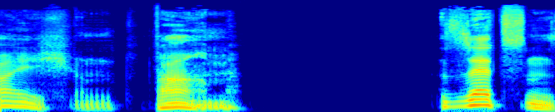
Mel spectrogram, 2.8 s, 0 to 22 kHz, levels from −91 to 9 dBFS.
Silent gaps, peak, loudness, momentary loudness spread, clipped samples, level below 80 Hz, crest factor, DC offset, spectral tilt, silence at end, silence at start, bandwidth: none; -2 dBFS; -21 LUFS; 21 LU; under 0.1%; -52 dBFS; 22 dB; under 0.1%; -4 dB/octave; 0 s; 0 s; 19.5 kHz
